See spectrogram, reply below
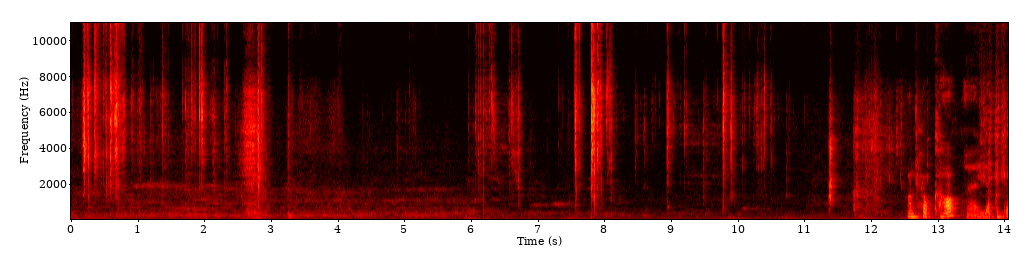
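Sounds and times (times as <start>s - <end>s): garlic skin crackling and tearing: 0.0s - 3.0s, 7.4s - 10.7s.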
